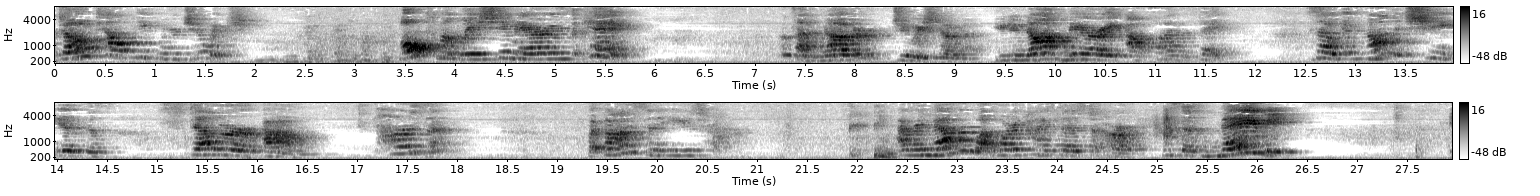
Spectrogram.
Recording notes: 9am service. During the 9AM chapel service.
